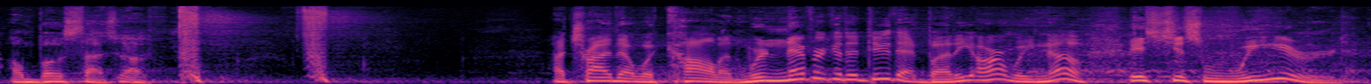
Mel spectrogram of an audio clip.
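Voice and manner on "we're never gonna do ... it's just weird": ordinary talk, nothing marked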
